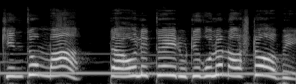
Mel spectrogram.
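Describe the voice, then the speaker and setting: A cartoonish character voice at a moderate pace with ordinary pitch variation, faint music in the background. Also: woman, extremely high pitch for a woman. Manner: soft, submissive.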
